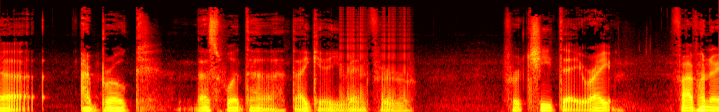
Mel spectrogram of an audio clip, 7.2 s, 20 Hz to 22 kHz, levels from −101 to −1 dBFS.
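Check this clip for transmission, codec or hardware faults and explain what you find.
One fault is present in the speech. From 3.39 to 4.27 s there is a block size mismatch (padded). One stage writes shorter blocks than the next stage reads. Zeros fill the rest of each block, leaving a tiny gap in every one. Those repeating gaps make a buzz at 91.9 Hz. The speech also runs slower, at 0.919 times normal speed, with its timbre kept.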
